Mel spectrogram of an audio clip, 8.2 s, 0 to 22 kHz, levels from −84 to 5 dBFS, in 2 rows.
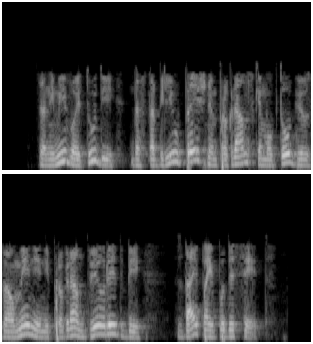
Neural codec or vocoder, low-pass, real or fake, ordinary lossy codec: none; 7.2 kHz; real; AAC, 16 kbps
